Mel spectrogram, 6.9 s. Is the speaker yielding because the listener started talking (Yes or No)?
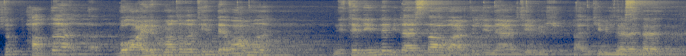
Yes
